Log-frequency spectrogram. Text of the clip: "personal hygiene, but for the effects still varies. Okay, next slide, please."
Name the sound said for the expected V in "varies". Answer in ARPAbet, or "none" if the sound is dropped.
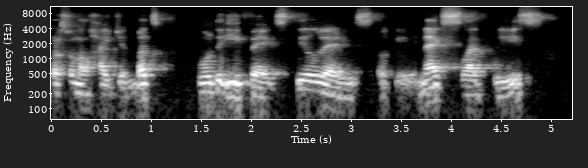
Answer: W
